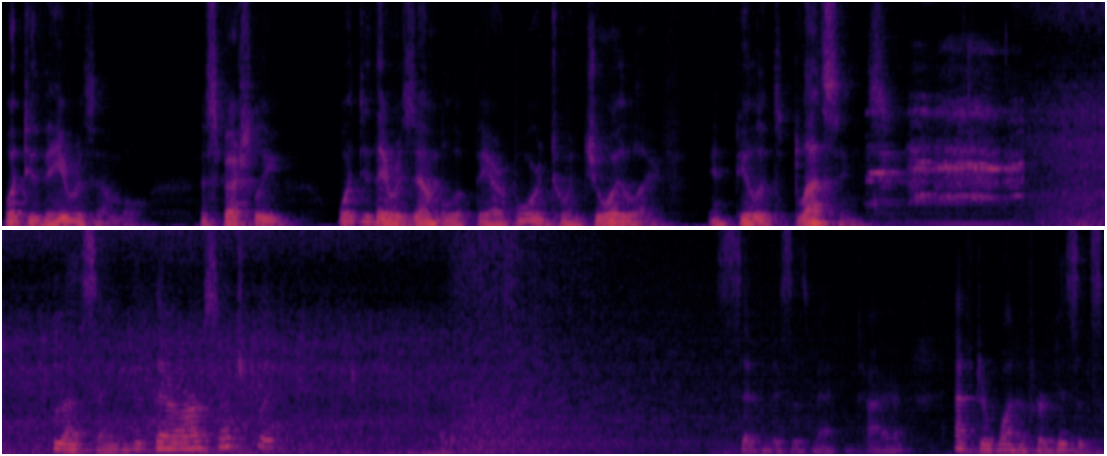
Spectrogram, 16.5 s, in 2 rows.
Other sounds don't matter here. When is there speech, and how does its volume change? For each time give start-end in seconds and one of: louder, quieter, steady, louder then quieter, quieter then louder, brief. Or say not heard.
0.0-6.7 steady
8.7-10.3 brief
13.7-16.4 brief.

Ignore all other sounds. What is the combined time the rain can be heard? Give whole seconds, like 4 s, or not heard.
9 s.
